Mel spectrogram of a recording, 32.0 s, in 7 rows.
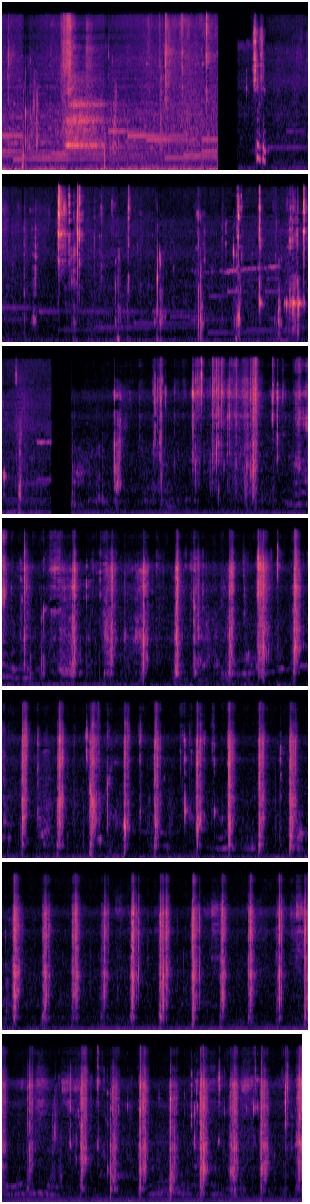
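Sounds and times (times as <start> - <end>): seaweed beads popping while chewed: 14.9 - 32.0.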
